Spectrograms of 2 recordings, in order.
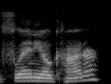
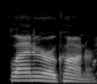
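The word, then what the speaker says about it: Flannery O'Connor: Flanny O' Conor. Flanner O' Conor, a classic writer, which will she'll have a more influence on Nebraska, right?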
